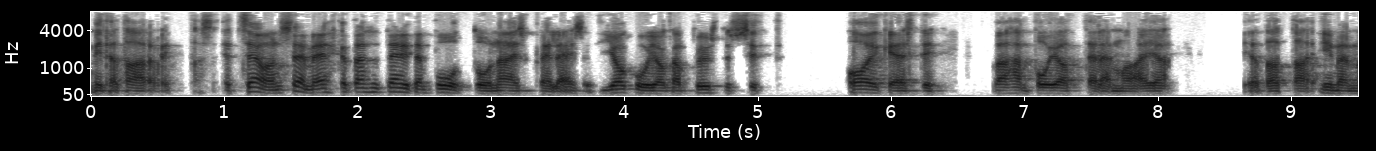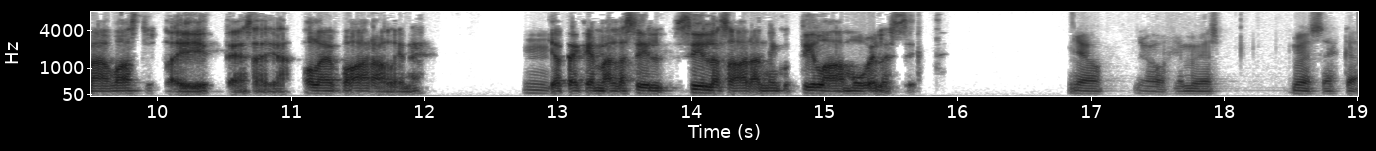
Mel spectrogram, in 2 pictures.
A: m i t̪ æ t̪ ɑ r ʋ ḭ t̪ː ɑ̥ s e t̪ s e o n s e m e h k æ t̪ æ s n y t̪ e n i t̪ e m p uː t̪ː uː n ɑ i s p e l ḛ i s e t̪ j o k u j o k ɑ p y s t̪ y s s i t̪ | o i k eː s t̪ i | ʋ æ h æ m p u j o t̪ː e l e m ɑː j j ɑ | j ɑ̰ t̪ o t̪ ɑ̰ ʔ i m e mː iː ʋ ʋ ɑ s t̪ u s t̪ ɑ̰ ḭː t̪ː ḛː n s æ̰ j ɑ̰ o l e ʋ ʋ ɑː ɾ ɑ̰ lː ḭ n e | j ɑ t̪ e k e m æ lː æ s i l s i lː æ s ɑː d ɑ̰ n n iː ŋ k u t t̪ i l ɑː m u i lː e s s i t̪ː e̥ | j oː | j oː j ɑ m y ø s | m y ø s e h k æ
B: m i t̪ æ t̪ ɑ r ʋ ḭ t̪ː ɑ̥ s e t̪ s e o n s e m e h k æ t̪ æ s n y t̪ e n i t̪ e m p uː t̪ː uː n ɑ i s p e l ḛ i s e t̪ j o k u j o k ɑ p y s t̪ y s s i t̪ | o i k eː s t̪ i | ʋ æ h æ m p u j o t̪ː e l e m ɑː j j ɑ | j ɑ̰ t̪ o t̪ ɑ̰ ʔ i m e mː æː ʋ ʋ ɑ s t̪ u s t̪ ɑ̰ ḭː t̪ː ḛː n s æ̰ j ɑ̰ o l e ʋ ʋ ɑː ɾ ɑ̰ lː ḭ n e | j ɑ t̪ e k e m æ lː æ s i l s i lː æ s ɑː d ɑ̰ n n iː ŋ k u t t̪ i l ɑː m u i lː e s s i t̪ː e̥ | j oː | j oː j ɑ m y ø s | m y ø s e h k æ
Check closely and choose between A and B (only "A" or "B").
B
